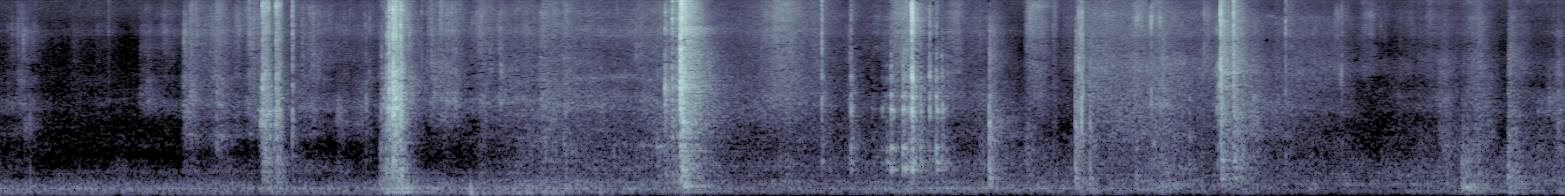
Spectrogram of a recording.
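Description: Hotel room door being unlocked and opened with a key card: a handful of sharp clicks and clunks from the lock, handle and door, spaced a second or two apart, over a faint low hum.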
